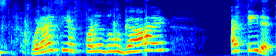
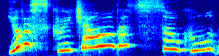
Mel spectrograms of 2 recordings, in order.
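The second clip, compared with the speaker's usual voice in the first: excited high squeal; 9 semitones higher than usual. Real, not acted. Excited at viewer's owl.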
